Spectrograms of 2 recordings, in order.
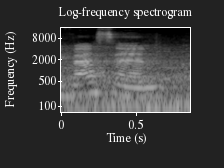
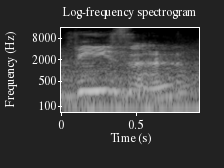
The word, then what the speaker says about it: Wesen: Even I remember, the first time Juliet had to say Wesen. Immediately when that episode aired, there was some German fan on Twitter who was like, it's pronounced Wiesen.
